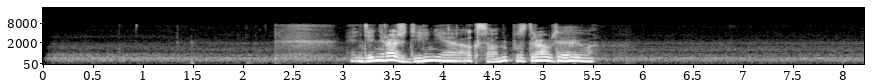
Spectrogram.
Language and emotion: Russian, neutral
